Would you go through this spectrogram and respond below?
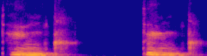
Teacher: is an unvoiced sound think think there is no vibration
